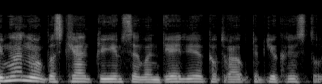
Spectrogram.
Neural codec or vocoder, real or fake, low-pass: codec, 24 kHz, 0.9 kbps, WavTokenizer, medium music audio release; fake; 10.8 kHz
